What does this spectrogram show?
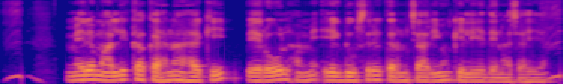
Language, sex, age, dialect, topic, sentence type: Hindi, male, 18-24, Kanauji Braj Bhasha, banking, statement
